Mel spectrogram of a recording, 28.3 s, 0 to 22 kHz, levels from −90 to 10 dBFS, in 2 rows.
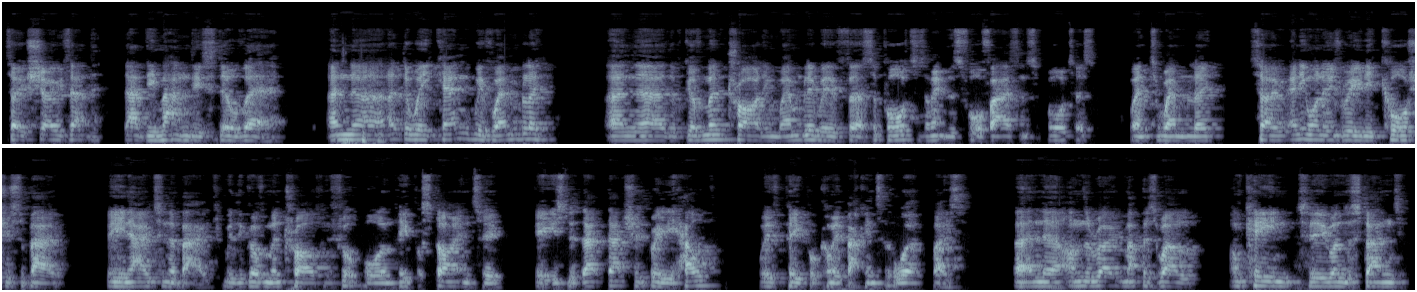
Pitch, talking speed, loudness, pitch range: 120 Hz, 170 wpm, -23 LUFS, 115-135 Hz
